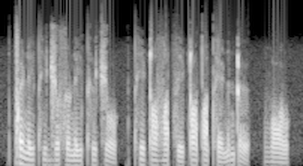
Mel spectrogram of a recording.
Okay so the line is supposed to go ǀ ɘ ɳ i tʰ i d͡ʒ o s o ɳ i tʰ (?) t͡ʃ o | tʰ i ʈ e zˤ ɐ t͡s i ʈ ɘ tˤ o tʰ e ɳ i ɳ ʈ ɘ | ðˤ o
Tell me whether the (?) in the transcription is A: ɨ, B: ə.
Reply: A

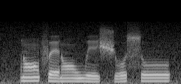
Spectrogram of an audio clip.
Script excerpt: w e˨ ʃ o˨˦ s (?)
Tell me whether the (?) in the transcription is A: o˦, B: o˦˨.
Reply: A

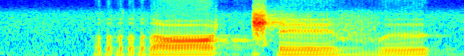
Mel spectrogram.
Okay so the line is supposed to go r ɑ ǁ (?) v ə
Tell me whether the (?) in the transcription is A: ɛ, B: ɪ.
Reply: A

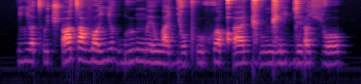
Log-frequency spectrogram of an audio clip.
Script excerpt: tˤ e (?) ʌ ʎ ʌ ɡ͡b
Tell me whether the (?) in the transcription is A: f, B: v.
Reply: B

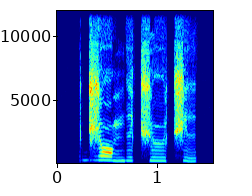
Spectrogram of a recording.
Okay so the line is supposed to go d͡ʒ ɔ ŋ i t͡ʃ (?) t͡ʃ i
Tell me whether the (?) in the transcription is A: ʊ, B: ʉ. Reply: B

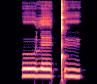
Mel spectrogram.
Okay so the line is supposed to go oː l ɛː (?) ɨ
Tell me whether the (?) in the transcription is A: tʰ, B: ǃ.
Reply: B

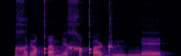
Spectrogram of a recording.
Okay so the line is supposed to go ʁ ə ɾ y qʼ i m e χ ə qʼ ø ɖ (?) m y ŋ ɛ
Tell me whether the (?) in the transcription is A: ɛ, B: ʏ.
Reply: B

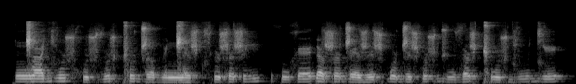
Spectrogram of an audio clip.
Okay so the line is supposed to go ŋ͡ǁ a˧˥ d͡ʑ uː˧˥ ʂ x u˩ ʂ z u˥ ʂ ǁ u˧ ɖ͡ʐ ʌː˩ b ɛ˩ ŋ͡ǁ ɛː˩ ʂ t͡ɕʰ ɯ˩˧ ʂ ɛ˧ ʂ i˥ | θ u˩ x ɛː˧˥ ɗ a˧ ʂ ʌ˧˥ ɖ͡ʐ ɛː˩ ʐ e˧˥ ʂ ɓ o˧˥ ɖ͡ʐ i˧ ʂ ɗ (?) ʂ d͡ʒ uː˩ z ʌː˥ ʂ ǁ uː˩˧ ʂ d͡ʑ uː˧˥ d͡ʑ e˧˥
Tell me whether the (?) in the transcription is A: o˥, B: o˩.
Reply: A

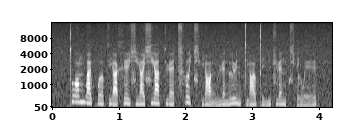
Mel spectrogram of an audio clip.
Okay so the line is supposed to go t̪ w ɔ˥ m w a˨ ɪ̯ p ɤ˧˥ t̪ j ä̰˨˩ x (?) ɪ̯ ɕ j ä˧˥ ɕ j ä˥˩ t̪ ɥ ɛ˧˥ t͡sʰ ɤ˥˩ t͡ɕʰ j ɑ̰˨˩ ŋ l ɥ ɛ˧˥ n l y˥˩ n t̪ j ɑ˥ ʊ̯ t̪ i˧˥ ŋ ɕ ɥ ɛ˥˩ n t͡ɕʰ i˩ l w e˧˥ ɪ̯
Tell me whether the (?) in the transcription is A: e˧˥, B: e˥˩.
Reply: B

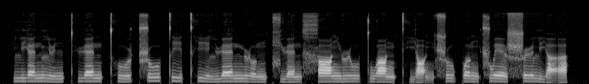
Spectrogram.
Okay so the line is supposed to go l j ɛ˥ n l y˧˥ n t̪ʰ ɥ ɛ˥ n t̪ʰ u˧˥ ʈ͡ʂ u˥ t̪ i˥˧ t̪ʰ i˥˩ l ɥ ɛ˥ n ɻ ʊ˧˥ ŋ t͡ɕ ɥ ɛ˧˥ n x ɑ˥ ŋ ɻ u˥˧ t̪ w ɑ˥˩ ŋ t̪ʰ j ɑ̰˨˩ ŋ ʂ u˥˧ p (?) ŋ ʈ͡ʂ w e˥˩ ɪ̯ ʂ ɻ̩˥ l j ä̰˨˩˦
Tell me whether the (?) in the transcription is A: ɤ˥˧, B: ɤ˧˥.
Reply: A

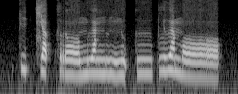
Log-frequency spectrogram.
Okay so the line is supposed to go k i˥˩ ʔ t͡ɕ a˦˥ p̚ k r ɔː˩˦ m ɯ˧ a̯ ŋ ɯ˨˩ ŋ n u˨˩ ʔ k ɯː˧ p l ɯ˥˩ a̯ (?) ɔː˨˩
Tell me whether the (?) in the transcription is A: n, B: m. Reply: B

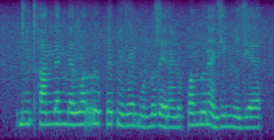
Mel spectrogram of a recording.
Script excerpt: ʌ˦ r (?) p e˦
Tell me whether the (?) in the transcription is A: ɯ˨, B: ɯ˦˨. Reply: B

